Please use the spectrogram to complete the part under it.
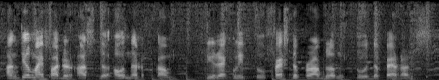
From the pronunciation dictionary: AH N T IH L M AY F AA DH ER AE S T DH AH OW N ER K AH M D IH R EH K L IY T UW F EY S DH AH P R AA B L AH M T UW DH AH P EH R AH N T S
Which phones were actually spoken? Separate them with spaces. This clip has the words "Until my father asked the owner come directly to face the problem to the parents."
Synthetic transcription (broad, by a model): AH N T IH L M AY F AA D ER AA S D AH OW N ER K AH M D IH R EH K L IY T UW F EY S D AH P R AA B L AH M T UW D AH P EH R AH N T S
